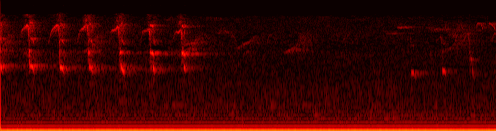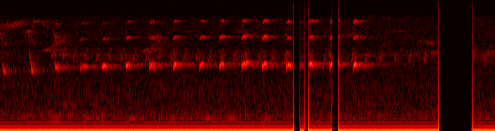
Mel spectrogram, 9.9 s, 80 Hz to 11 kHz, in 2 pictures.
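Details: Booted eagle, 12 June 2022 at 07:20, webcam in Sierra de Guadarrama National Park: a short burst of harsh repeated notes, a brief lull, then another rapid series of high, clipped calls, with dropouts near the end.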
